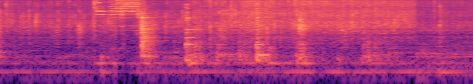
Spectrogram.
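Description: Onions and cumin seeds fry in a pan for a bitter gourd onion masala, a steady close sizzle broken by repeated scraping stirs of a spoon against the pan, with no voices.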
